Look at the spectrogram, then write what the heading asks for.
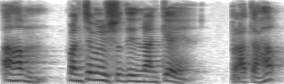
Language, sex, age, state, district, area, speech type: Sanskrit, male, 45-60, Karnataka, Dharwad, urban, spontaneous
